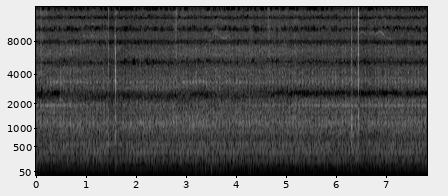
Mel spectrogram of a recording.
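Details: Inverter with only the left cooling fan on: steady whirring hum with a faint rattling buzz throughout, plus a few sharp clicks; noisy cooling fan.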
